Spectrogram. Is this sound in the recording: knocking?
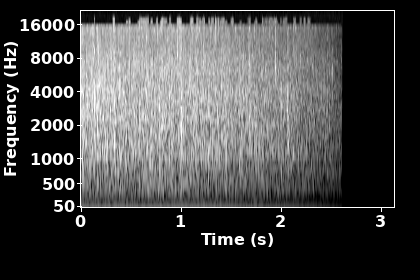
no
